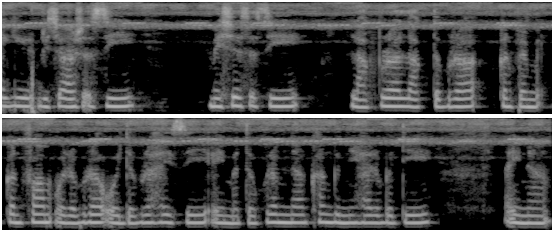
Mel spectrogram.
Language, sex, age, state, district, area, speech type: Manipuri, female, 18-30, Manipur, Chandel, rural, spontaneous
